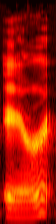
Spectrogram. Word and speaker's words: Eyre: was directed by Richard air and I hope I pronounced that correctly but you write his surname like you write Jane Eyre you know the novel so I'm hoping it's Richard air if I butcher any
